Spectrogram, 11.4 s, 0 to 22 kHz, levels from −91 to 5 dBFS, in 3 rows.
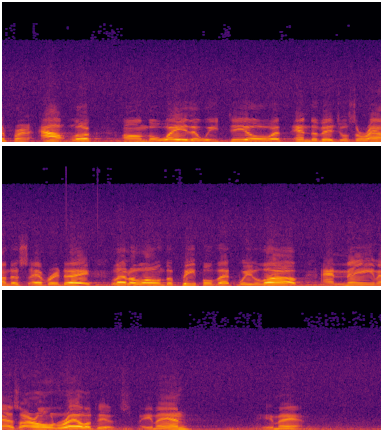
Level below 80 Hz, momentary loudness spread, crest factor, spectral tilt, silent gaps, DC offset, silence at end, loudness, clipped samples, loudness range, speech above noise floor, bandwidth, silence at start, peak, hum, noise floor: -58 dBFS; 11 LU; 18 dB; -5.5 dB/octave; none; under 0.1%; 0.15 s; -19 LUFS; under 0.1%; 4 LU; 23 dB; 16 kHz; 0 s; -2 dBFS; none; -42 dBFS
